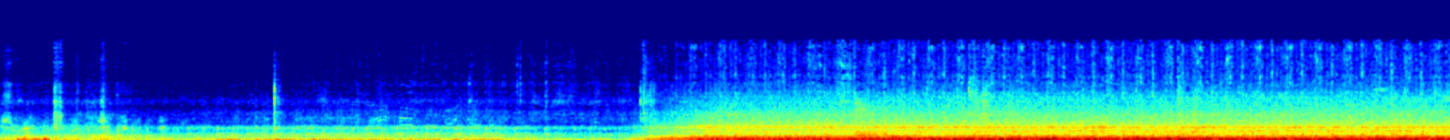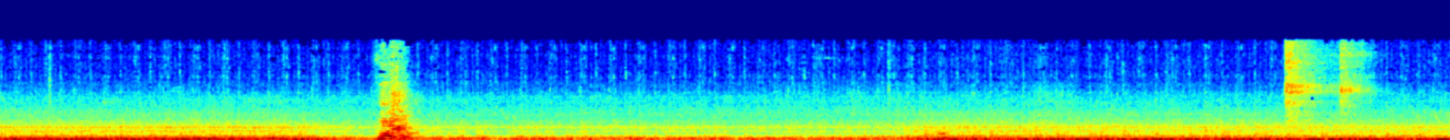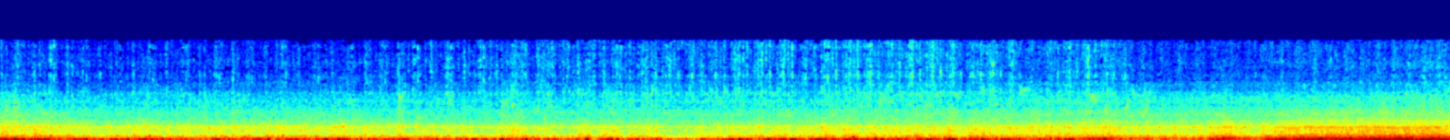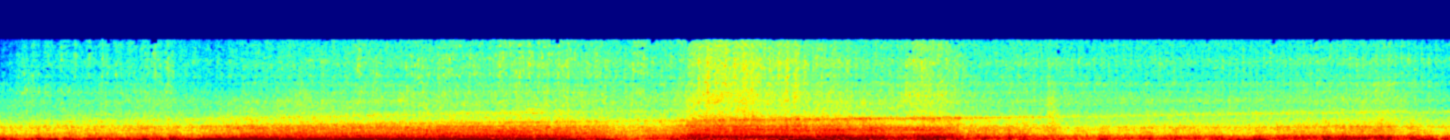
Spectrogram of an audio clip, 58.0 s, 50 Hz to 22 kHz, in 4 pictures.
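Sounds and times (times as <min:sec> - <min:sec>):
train diesel engines running: 0:00.0 - 0:58.0.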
